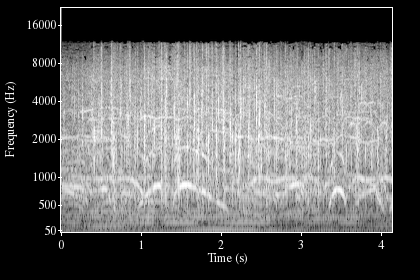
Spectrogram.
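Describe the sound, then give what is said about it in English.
A crowd claps steadily as a group, dense applause mixed with cheering and whistles, over a sustained musical backdrop that runs beneath the noise. “Megan slowly claps along with everybody else.”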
